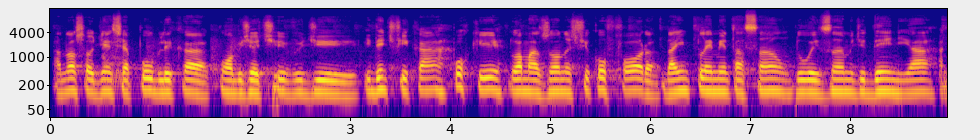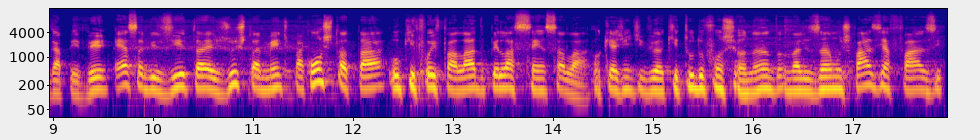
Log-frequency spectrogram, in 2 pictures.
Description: O vereador Gilmar Nascimento, presidente da Comissão de Constituição, Justiça e Redação da CMM, destacou que a fiscalização foi a última etapa de apuração feita pelos parlamentares.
